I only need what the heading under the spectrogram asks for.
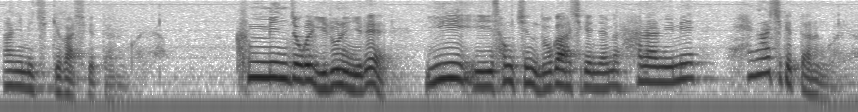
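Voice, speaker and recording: A middle-aged male pastor preaching a sermon, telling the story in an animated way and acting out dialogue with sudden loud outbursts. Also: a little high, brisk.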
